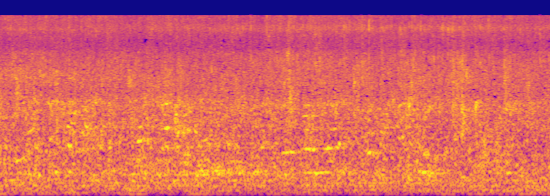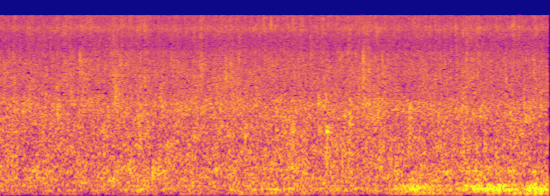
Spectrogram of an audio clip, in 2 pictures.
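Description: Heavy rain falling steadily onto standing water and tree leaves, a continuous even hiss of drops splashing.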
